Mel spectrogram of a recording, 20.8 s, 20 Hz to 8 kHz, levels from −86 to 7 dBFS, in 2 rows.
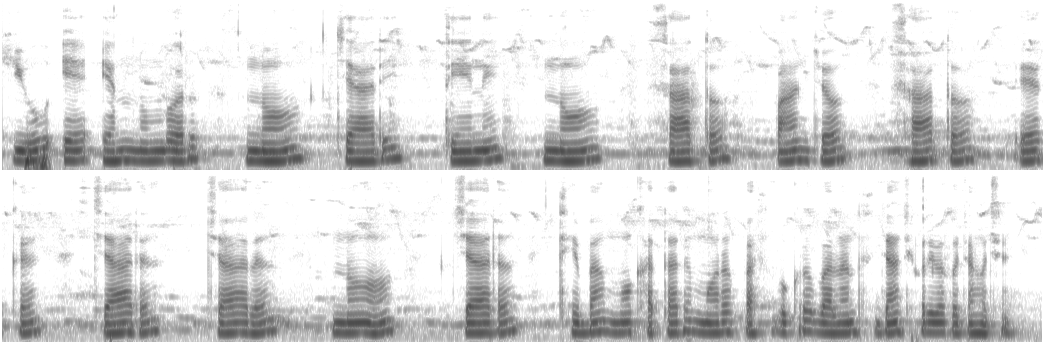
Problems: constant background noise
